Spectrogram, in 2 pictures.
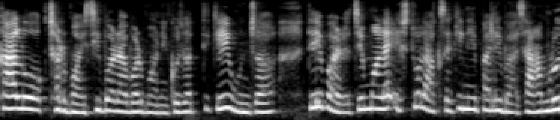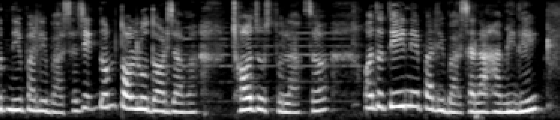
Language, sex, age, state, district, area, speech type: Nepali, female, 18-30, West Bengal, Darjeeling, rural, spontaneous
